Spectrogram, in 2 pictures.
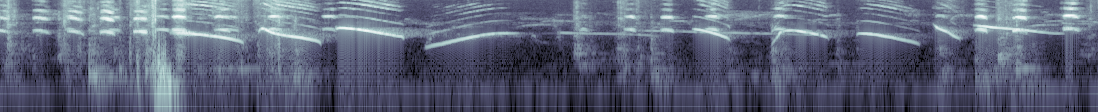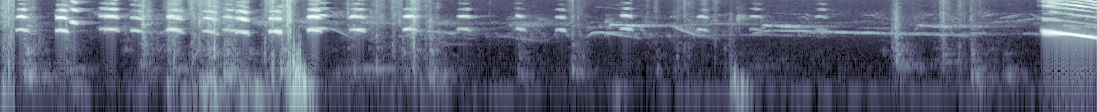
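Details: Female rufous-bellied thrush, trinca-ferro, giving the macheando calls that stimulate other thrushes to sing: dense bursts of high chattering notes mixed with descending slurred whistles, a pause, then more chatter and thin whistles.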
